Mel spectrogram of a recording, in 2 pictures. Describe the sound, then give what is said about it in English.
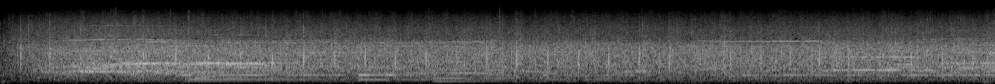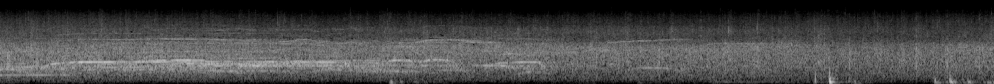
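A large audience at the Mountain Stage show in Bristol, Tennessee, claps steadily and loudly for about twenty seconds to welcome back Doc Watson, a dense, even wash of applause with a few faint cheers and whistles mixed in. “I'll try to do the best I can after an applause like that.”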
